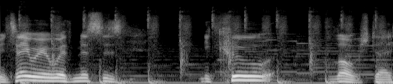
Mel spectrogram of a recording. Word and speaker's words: Nikou: today we're with mrs niku losh did i say it right oh first name is niku just think of my knee i'm a little cuckoo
